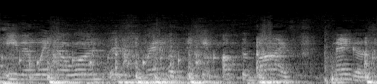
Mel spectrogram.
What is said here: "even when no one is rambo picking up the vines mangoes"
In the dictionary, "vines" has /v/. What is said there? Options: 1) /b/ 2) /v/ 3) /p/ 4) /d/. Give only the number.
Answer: 1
